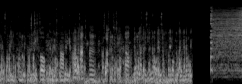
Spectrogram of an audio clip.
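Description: Clear plastic bag crinkling as it is handled, a dense run of small crackles that cuts off suddenly near the end.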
